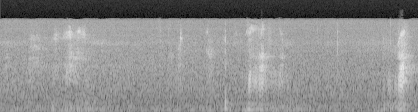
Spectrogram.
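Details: Playing female Siamese named Shiloh, once a stray kitten from a grocery store loading dock; soft rustling gives way to two brief breathy hisses near the middle and a sharper hiss at the end, indoors.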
